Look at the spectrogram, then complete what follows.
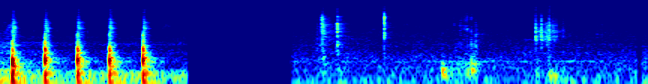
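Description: Five quick knocks of a gloved fist on a door, about three a second. After a second's break come a few light clicks and taps.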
